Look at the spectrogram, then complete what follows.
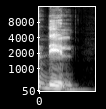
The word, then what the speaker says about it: दिल: दिल।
